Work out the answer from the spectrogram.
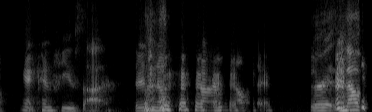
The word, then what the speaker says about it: Narmin: A lot of people don't know how to say my name either, so I have to like always say Carmen, but with an N. Narmin.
